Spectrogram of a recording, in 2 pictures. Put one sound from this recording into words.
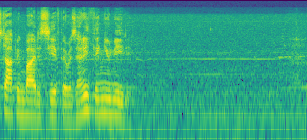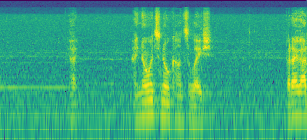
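A young man speaks quietly and calmly, close by.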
